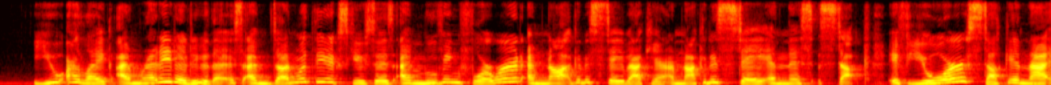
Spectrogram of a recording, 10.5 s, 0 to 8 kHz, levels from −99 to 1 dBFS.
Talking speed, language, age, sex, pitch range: 195 wpm, English, 20-39, female, 210-260 Hz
